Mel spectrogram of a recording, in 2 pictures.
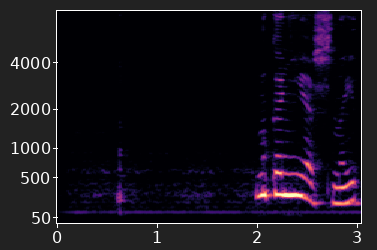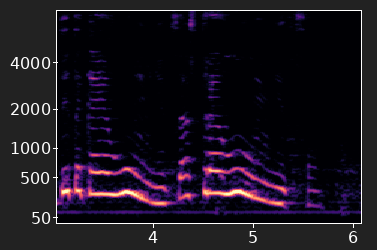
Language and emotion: Russian, positive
